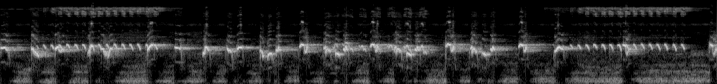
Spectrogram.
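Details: Sustained ropel song of a yellow-vented bulbul, a tutor sound for birds slow to sing; fast, continuous chattering and rattling trills with barely any gaps, over a steady low rhythmic pulsing.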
